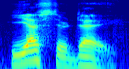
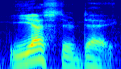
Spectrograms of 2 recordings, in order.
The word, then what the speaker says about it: yesterday: have three levels of like yesterday yes is the first syllable loud tur little the littlest day gets a little accent yesterday yesterday and if we're teaching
